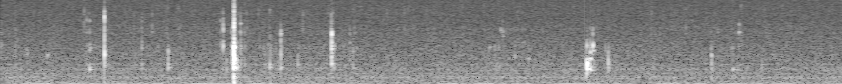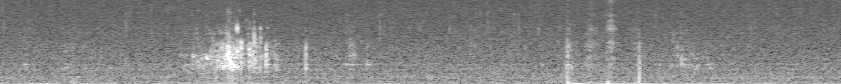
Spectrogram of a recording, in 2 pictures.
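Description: Underwater sound through a camera housing: scattered sharp clicks and ticks, with a short rush of noise about eight seconds in and a few more clicks near the end.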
